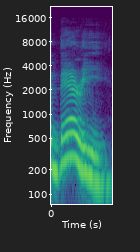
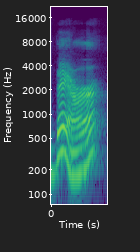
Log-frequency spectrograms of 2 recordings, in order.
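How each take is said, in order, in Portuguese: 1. A palavra termina com um som de vogal acrescentado. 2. A palavra termina com um som de r de língua enrolada. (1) "Nunca diga there. Não, o último E não é pronunciado" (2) "there termina ali, ó, com a língua enrolada"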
